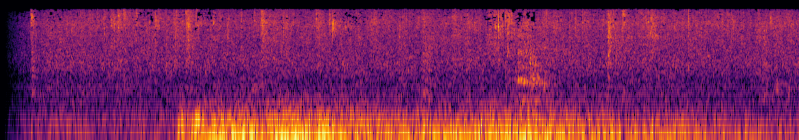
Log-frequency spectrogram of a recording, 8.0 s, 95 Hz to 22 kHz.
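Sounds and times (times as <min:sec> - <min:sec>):
distant thunder: 0:01.7 - 0:07.9.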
